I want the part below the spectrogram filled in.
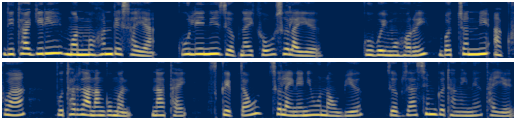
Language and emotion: Bodo, neutral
